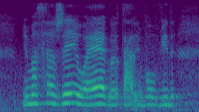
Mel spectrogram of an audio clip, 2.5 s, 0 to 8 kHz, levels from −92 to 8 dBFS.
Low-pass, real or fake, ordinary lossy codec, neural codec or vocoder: 7.2 kHz; fake; none; vocoder, 22.05 kHz, 80 mel bands, WaveNeXt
